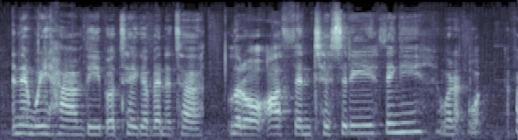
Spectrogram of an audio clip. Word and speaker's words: Bottega Veneta: And I was also told by my husband that it is pronounced Bottega Veneta, because apparently Veneta is an area in Italy. Like it's a little, I'm gonna say this wrong, maybe like a city or something.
